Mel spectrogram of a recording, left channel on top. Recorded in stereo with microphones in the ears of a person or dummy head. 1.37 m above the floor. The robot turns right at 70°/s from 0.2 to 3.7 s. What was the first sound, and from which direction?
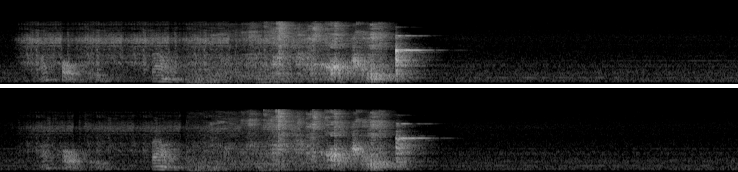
A man speaking, 65° left (ahead or behind).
